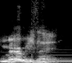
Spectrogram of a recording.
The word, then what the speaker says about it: Maryland: Everybody say Maryland, but that's what it was. Maryland. That's how it's supposed to be pronounced.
